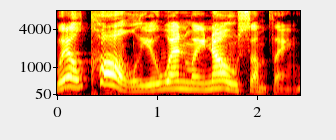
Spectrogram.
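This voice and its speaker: A put-on character voice growls at a fairly slow pace with very wide pitch swings, captured in a very clean recording over a silent background. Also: woman. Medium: read story. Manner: authoritative.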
